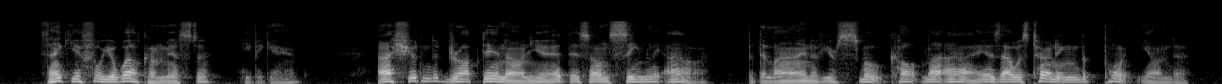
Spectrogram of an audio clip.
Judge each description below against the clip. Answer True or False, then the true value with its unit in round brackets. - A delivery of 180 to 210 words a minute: False (170 wpm)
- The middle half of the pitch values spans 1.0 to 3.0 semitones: False (4.4 semitones)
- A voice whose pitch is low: True (110 Hz)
